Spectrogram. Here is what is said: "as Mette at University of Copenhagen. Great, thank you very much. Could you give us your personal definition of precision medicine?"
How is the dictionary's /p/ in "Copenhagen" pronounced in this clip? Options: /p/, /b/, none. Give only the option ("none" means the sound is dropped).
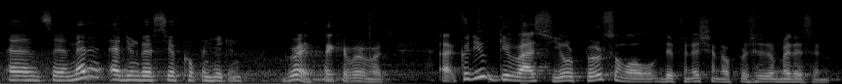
/p/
